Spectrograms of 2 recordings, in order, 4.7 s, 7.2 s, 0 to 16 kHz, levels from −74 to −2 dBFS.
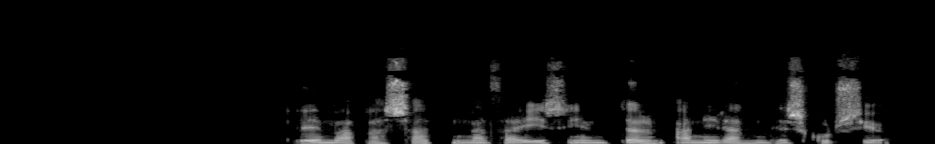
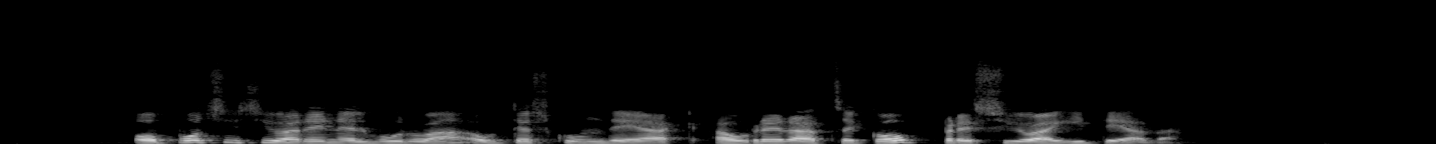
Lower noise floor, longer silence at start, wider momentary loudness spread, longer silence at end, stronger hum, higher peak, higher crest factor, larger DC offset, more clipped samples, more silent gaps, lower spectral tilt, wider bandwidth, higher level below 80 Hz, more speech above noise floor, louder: first, under -90 dBFS vs -75 dBFS; first, 1.5 s vs 0.65 s; about the same, 7 LU vs 8 LU; second, 0.25 s vs 1.3 s; neither; about the same, -8 dBFS vs -8 dBFS; about the same, 22 dB vs 18 dB; neither; neither; neither; second, -3 dB/octave vs -7 dB/octave; first, 10 kHz vs 8.6 kHz; first, -68 dBFS vs -82 dBFS; first, over 63 dB vs 50 dB; about the same, -26 LUFS vs -26 LUFS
